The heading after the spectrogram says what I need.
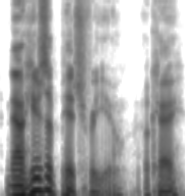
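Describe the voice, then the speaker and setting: A man's voice: fairly low pitch, sing-song, normal speed, creaky, a little mellow, no echo, studio quality. A man hosting a podcast in a casual, informal style with some swearing. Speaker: podcast host.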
